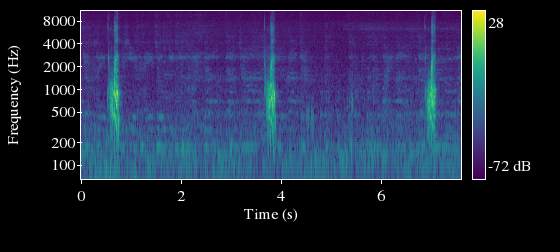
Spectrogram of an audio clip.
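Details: First hiccups: three brief, sharp, jerky sounds a few seconds apart, about 19 a minute, over quiet room noise; hiccups.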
